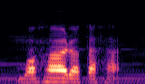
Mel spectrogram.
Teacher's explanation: বিসর্গ থাকলে হ আর বিসর্গের আগে যদি আকার থাকে তখন হ এর উচ্চারণটা হা করি আমরা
